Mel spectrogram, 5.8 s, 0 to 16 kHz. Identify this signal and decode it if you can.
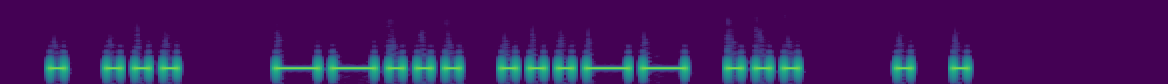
Morse code, heard as a keyed tone, about 17 wpm, 700 Hz. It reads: ES 73S EE
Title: SOTA QSO Practice 17wpm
